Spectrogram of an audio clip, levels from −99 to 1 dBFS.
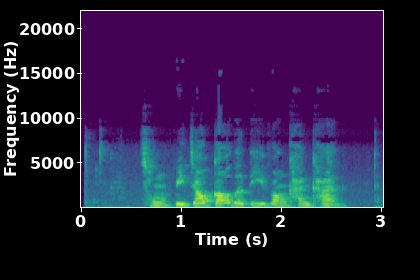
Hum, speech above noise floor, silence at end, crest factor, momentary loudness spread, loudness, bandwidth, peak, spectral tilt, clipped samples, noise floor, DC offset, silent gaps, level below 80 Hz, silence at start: none; 31 dB; 0.4 s; 18 dB; 12 LU; -17 LUFS; 9 kHz; 0 dBFS; -4 dB/octave; under 0.1%; -48 dBFS; under 0.1%; none; -66 dBFS; 0.6 s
